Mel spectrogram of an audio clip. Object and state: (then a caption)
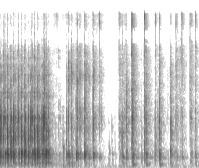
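Hollow cardboard box. Long nails scratch and tap the surface of a long, narrow, white, rigid cardboard accessory box that is hollow and held vertically. The first second is a dense, fast run of dry, hollow-sounding scratches and taps. After that come quieter, spaced-out clicks and taps with a short, boxy resonance and brief, crisp high edges.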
